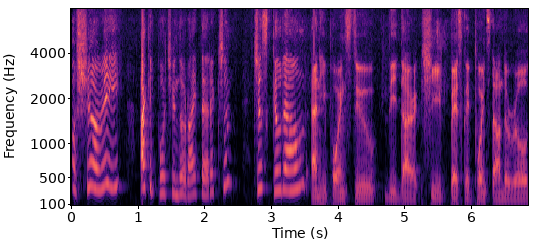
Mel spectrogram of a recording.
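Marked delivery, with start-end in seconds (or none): 0.0-3.5 tiny, very high-pitched, small little voice. Voicing a small child pointing the group toward the train station: Oliver Twist voice. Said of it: "that is my little, um, Oliver Twist voice".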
